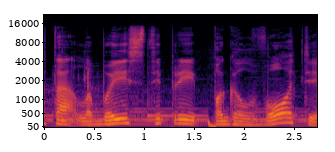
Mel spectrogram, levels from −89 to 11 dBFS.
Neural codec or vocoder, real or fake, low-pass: none; real; 14.4 kHz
